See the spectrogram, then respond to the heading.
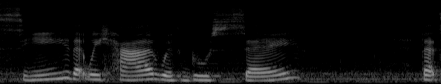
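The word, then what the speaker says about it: busqué: to look like this this is pronounced boo say well that's a problem because of the verb is buscar so we don't want the yo form of ebu say that's totally different in order to make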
